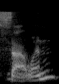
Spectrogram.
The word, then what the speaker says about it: Samhain: And actually, I've known for many, many moons that this was Samhain, not Samhain.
